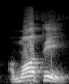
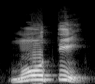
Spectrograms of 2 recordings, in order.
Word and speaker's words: মতি: কি মতি কিন্তু না যেহেতু অ এর পরে ইকার আছে সুতরাং এই প্রথম যে অটা আছে অটা কি হবে অটা হচ্ছে ও হয়ে যাবে অর্থাৎ এখানে হবে কি ওকার হয়ে যাবে অর্থাৎ হবে কি মতি ম কথা কি বুঝতে পেরেছ?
